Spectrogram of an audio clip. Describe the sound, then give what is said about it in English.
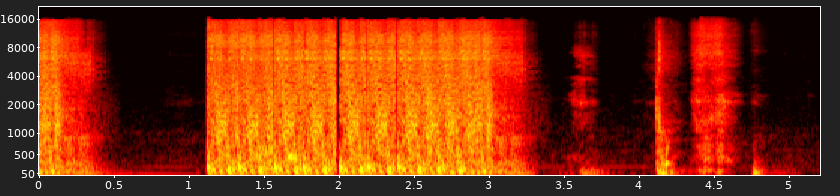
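Assault rifle shots: the tail of a loud burst fades out, then a sustained rapid automatic volley runs for about two seconds. A few short, sharp bursts follow after brief pauses. “That was a horrible assault rifle shots. Those were bad.”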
